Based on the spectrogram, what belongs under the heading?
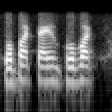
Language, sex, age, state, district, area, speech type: Bengali, male, 30-45, West Bengal, Paschim Bardhaman, urban, conversation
